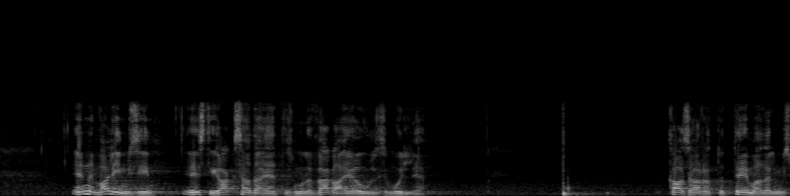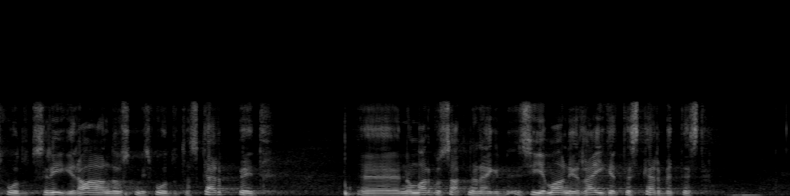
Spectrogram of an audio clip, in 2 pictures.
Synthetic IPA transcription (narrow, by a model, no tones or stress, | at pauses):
e̞nːevɑlʲimisie̞ːsʲt̪ikɑksːɑd̪ɑjæt̪ːˑesmulːevæɡ̥ɑjɤwlisemulʲːe | kɑːsɑːɾɑt̪ːˑud̪̥̚t̪e̞ːmɑd̪e̞lmispuːd̪ut̪ːˑɑ̥sriːɡiɾɑɦɑnd̪ust̪mispuːd̪ut̪ːˑɑskærpːe̞jd̪̥ | nohmɑrɡusːɑːknɑɾæːɡib̥siːjemɑːniræjɡet̪ːˑe̞st̪̚kærbe̞t̪ːˑe̞st̪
